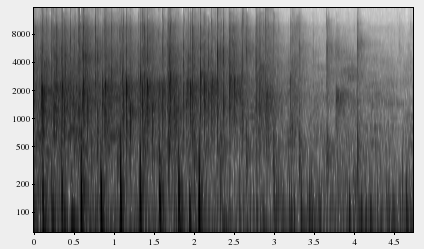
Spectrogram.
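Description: An audience at a store event applauds for the star of the evening, many hands clapping in a dense, steady patter that begins strong and gradually thins out and softens toward the end.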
